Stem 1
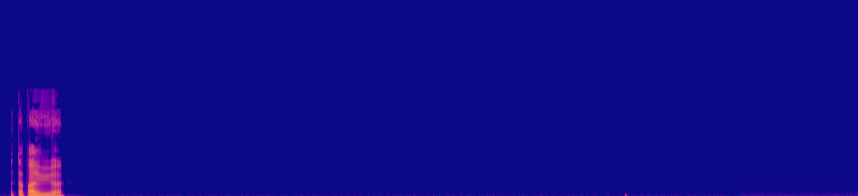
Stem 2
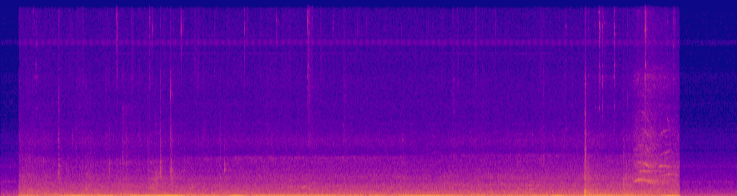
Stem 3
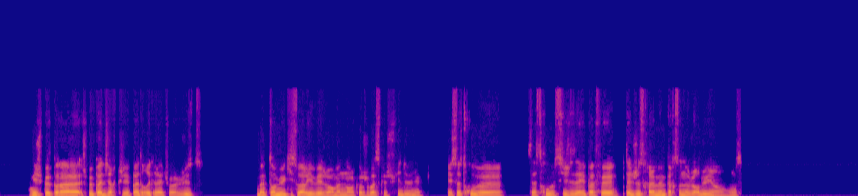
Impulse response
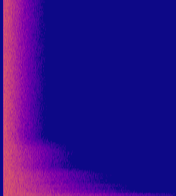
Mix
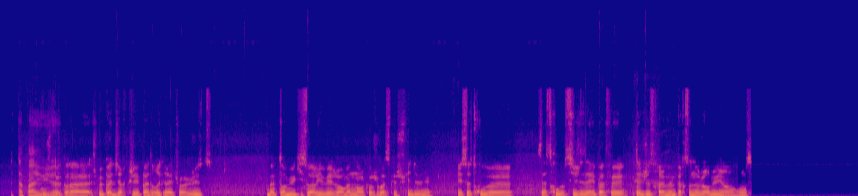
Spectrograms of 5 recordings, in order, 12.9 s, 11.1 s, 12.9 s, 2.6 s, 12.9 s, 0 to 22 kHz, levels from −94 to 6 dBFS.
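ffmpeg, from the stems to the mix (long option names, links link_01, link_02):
-filter_complex "[0:a]aeval=exprs='if(lt(val(0),0),0.447*val(0),val(0))':channel_layout=same,highshelf=frequency=6000:gain=-11,volume=-4dB,asplit=2[link_01][link_02];[1:a]highpass=410,highshelf=frequency=6400:gain=-6,tremolo=f=220:d=0.71,volume=-10.5dB[link_03];[2:a]aecho=1:1:3.6:0.34,adelay=150,volume=1dB[link_04];[link_02]apad=whole_len=574761[link_05];[link_04][link_05]sidechaincompress=threshold=-37dB:ratio=8:attack=16:release=1450[link_06];[link_01][link_03][link_06]amix=inputs=3:normalize=0,highpass=58,acompressor=threshold=-30dB:ratio=4"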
